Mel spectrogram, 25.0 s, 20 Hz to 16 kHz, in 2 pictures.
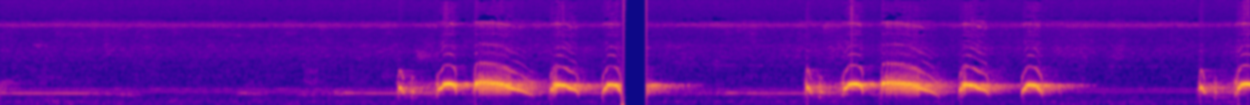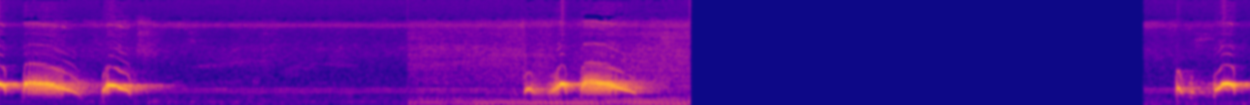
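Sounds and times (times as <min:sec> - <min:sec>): dove cooing: 0:02.4 - 0:10.9, 0:12.0 - 0:14.2, 0:16.8 - 0:19.4, 0:24.2 - 0:25.0.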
